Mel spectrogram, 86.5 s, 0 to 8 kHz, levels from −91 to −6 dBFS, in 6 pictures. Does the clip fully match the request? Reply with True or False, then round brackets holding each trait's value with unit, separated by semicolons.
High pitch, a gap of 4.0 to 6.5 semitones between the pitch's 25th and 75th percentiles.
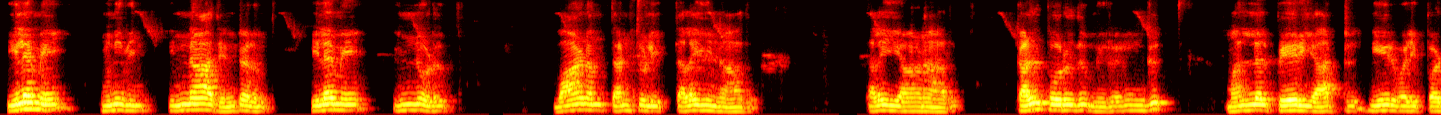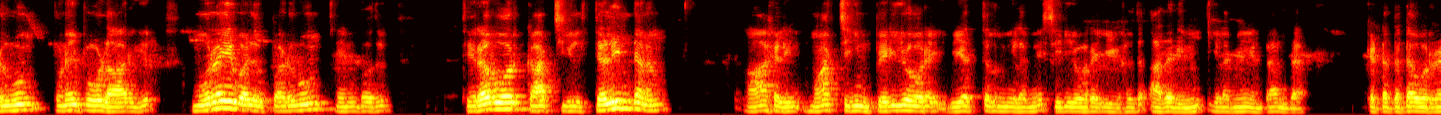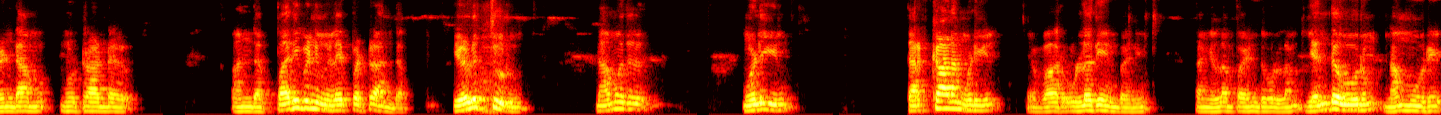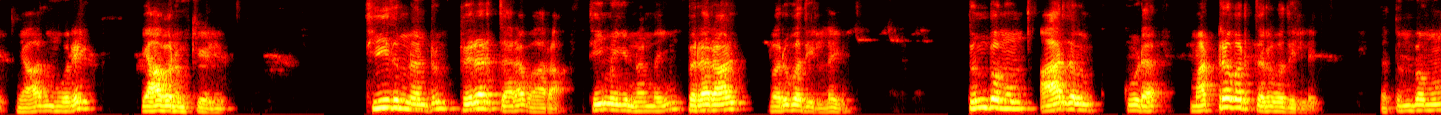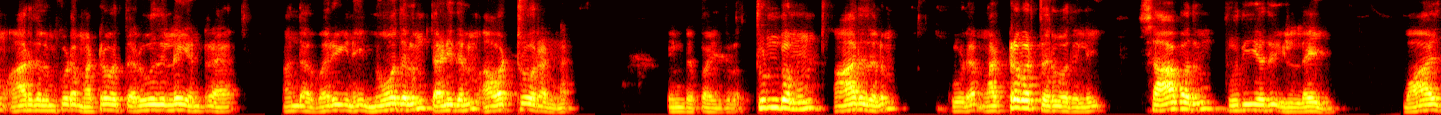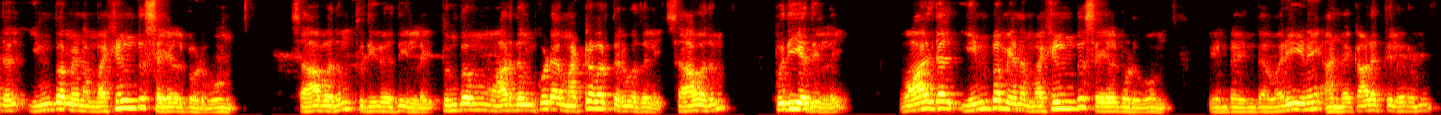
False (130 Hz; 4.9 semitones)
